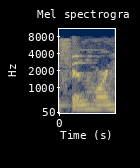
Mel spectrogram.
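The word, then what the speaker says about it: Findhorn: called the magic of fin horn and he corrected my pronunciation he said you mean fin horn he said our fin horn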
